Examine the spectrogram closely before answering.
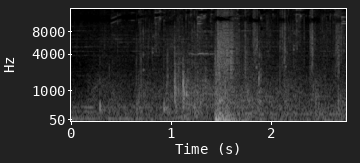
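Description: A heavy metal gate bangs open.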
